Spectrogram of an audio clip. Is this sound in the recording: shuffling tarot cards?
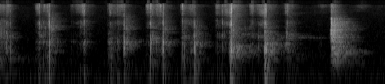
yes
